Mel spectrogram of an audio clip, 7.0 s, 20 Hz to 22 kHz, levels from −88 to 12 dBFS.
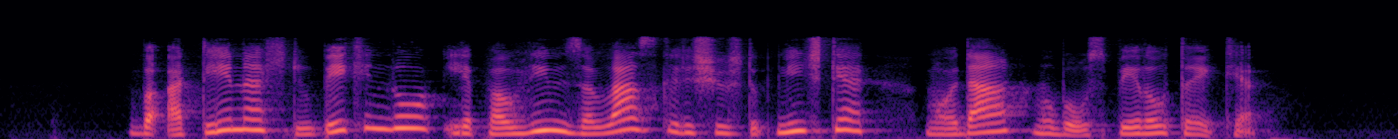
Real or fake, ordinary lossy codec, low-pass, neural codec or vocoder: fake; none; 7.2 kHz; codec, 16 kHz, 0.5 kbps, FunCodec, trained on LibriTTS, 25 frames a second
